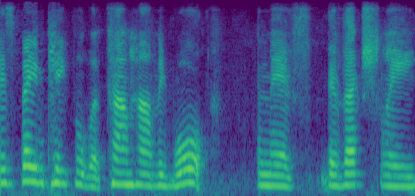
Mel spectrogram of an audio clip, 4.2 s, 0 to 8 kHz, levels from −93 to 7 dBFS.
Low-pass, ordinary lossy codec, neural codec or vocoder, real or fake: 7.2 kHz; Opus, 16 kbps; codec, 44.1 kHz, 3.4 kbps, Pupu-Codec; fake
